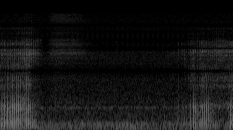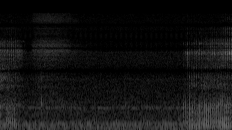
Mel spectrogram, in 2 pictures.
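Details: Low rumbling snores on each breath, about three breaths over nine seconds, with a steady background hum, from a sleeping person; snoring.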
